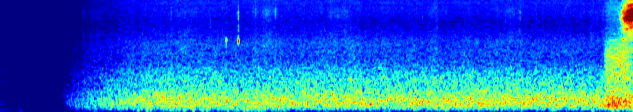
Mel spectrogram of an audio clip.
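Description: Sea surf washing steadily onto a sandy beach, fading in from silence about half a second in.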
